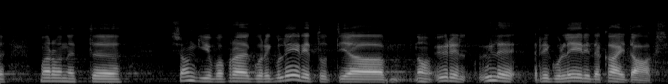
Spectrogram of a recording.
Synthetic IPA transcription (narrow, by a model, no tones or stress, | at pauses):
mɑɑɾvɑne̞t̪ːˑ | seo̞ŋɡ̥ijubɑprɑe̞ɡ̥uɾe̞ɡule̞ːɾit̪ːˑud̪̥jɑno̞ʔyɾeylere̞ɡule̞ːɾid̪ɑkɑe̞jt̪ɑɦɑ̰ks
